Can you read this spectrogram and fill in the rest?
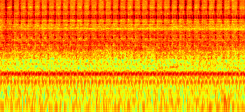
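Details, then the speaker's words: Fan running on high with blades on, struggling and slowing: low hum, steady drone, uneven fluttering chatter; new capacitor fitted, also ran without capacitor, and oiled, yet still strained, cause unknown. "turn it on high look stopped oh now it goes struggling it's struggling badly very badly"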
